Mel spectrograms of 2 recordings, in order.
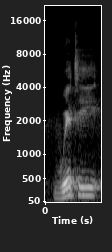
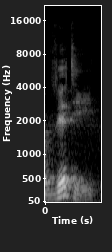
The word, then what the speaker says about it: wiki: which is actually pronounced witty or Vitti because in Hawaiian the k letter has the T pronunciation so here we are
